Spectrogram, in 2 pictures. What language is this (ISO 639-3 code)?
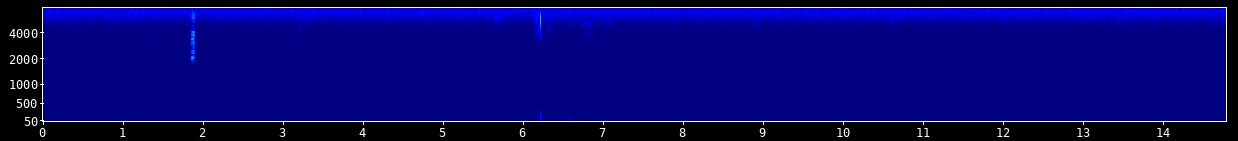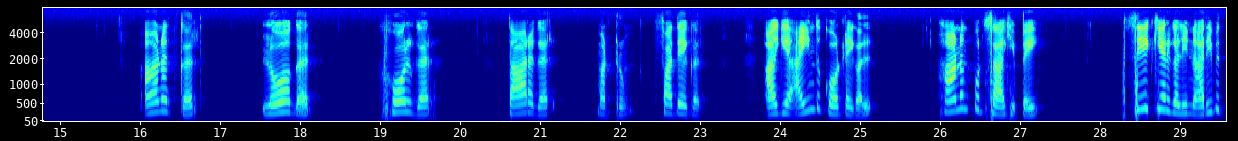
tam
